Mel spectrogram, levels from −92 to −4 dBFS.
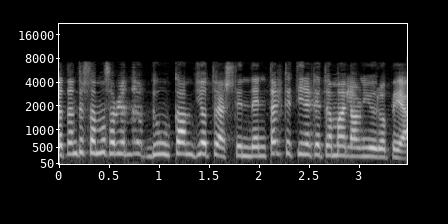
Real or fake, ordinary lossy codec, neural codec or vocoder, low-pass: fake; none; codec, 16 kHz, 0.8 kbps, ZipCodec; 7.2 kHz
